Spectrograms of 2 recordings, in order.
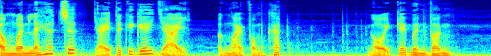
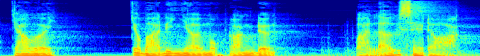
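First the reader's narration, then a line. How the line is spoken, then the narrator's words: Whispered. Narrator (Vietnamese): tiếng thì thầm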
